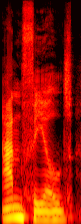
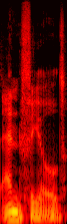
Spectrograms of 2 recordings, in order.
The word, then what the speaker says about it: Anfield: let me know that it is in fact pronounced Anfield, not Enfield.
